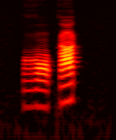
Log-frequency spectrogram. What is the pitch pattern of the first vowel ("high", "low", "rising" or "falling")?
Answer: low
